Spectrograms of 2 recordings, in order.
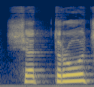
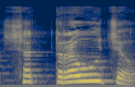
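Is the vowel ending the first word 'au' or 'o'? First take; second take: o; au. First: The first word ends in a plain 'o' vowel. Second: The first word ends in an 'au' diphthong. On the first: The speaker calls it wrong. "शत्रो च नहीं बोलना" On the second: The speaker calls it right. "शत्रौ"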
